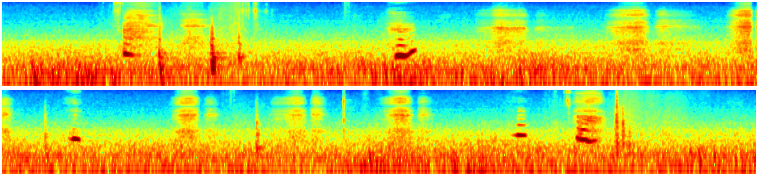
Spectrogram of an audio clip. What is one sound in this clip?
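A young woman speaks softly and warmly.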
